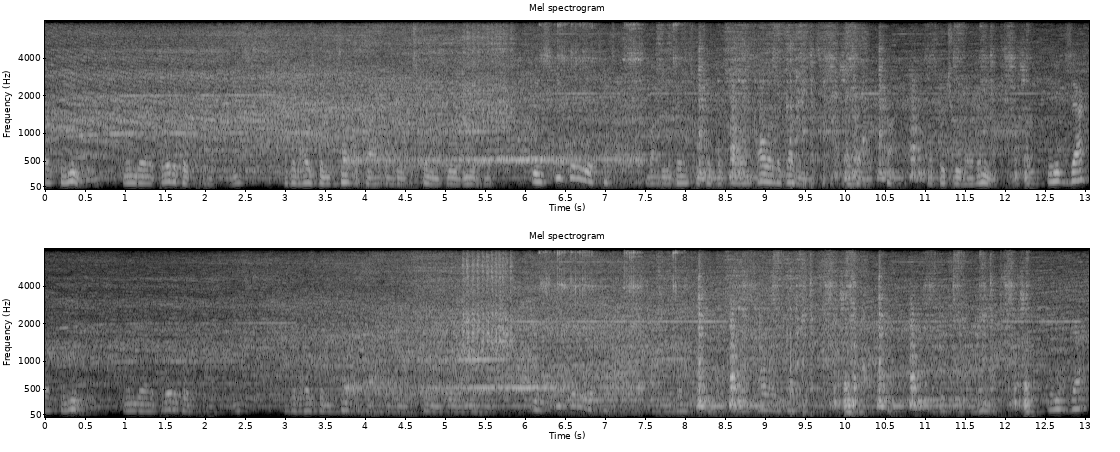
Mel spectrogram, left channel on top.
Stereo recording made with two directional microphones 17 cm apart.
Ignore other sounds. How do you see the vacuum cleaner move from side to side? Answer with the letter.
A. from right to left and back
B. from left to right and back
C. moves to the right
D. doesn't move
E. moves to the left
C.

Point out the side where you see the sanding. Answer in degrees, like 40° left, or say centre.
10° right.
